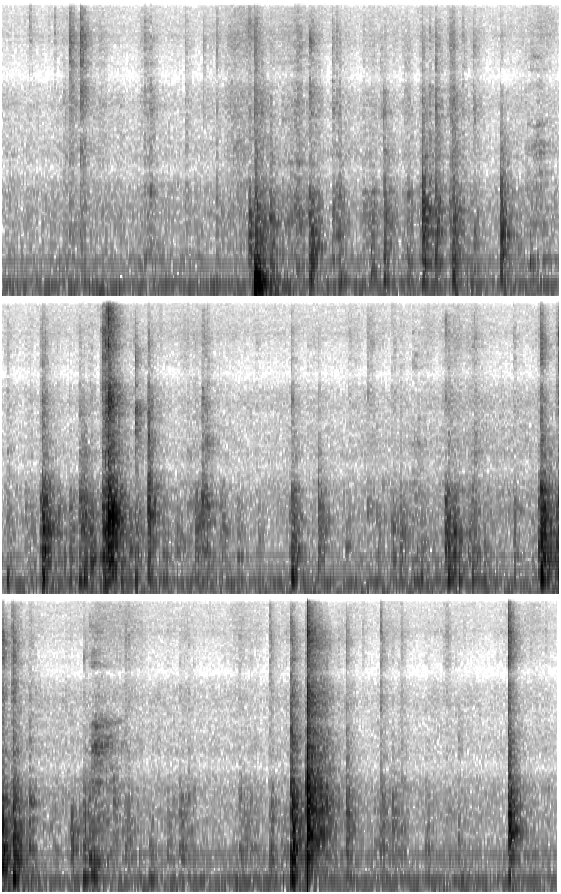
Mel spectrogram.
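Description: Irregular knocks, clicks and clunks as the door and door seal of a Bush front-loading washing machine are handled, with a heavy thump about three seconds in and a sharp knock near the end.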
